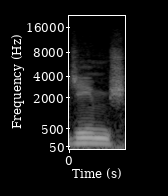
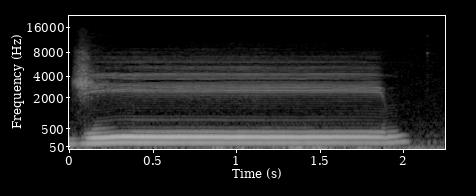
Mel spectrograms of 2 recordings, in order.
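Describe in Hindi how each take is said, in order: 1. हर्फ़ का नाम जल्दी से, छोटे स्वर के साथ बोला जाता है। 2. हर्फ़ का नाम खींचे हुए स्वर के साथ बोला जाता है। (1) "तेज़ी के साथ नहीं, जिम शीन ऐसे नहीं" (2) "पूरी अदायगी के साथ उसमें जो आवाज़ है, मद है"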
